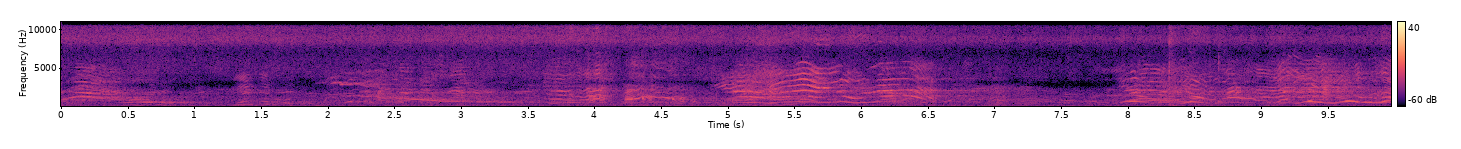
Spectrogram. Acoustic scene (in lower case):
park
